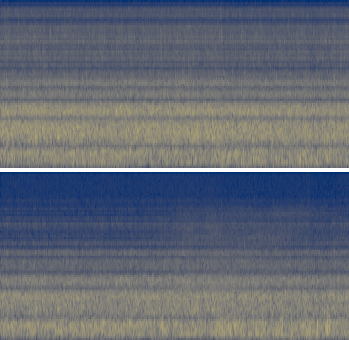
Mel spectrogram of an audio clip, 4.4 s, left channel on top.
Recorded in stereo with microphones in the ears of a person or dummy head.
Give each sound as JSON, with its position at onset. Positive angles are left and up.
{"t": 0.0, "sound": "running water", "side_deg": 45}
